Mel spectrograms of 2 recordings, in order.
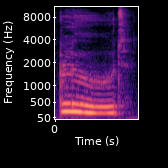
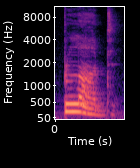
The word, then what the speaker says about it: blood: No, not blued. Here, those two O's together have the sound ah, like in mud. Mud. And it sounds like this. Blood.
